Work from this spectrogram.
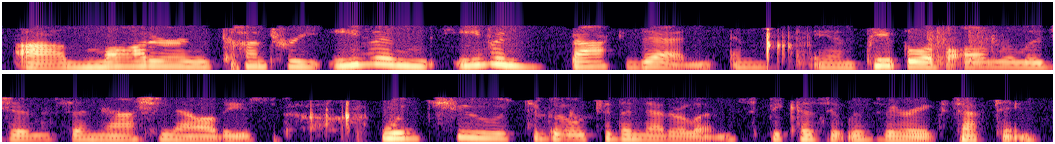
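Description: A woman's voice: fairly low pitch, normal speed, a little hiss or hum. A middle-aged woman from Canada, an author, telling her family story in an interview and often repeating words as she recalls. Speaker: author guest. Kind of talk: interview over phone. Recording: tinny phone line.

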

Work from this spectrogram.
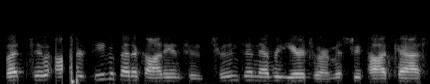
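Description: A man's voice: fairly high pitch, quick pace, no echo. A man hosting a podcast interview in a casual, chatty way, effusive and heartfelt. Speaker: podcast host. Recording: narrow phone-like sound.

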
